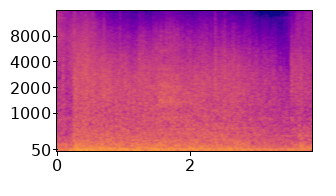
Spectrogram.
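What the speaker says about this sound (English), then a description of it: "Yeah, shoot the missile." A missile explosion in the video game Resident Evil Requiem, a loud sustained rumbling blast with a dense roar that holds steady for several seconds without a break.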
